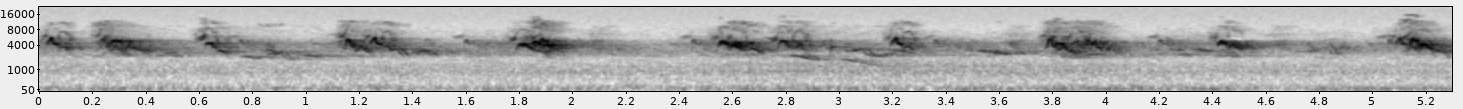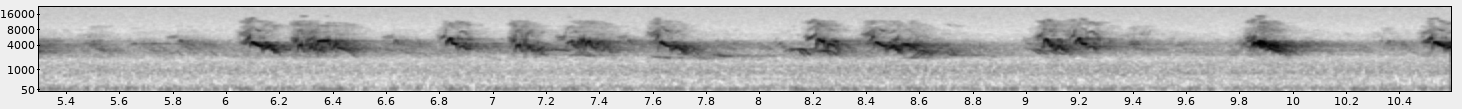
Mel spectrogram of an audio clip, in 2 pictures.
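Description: Faint birds chirping: many short, high chirps at irregular intervals, several a second, over near silence.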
